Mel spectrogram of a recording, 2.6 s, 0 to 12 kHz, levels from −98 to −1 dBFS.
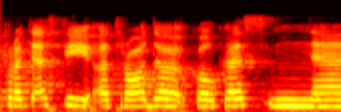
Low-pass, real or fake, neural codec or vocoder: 7.2 kHz; real; none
